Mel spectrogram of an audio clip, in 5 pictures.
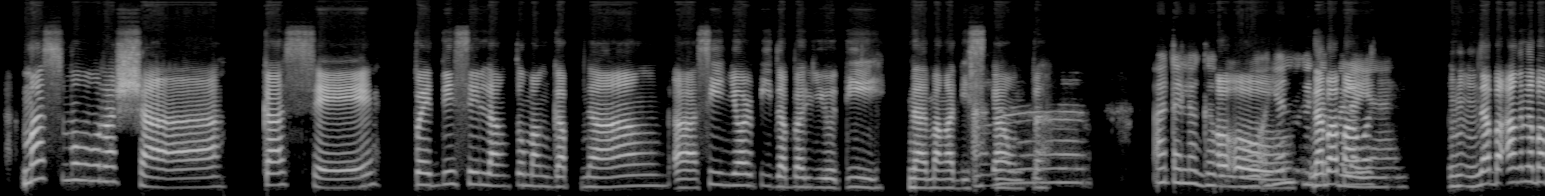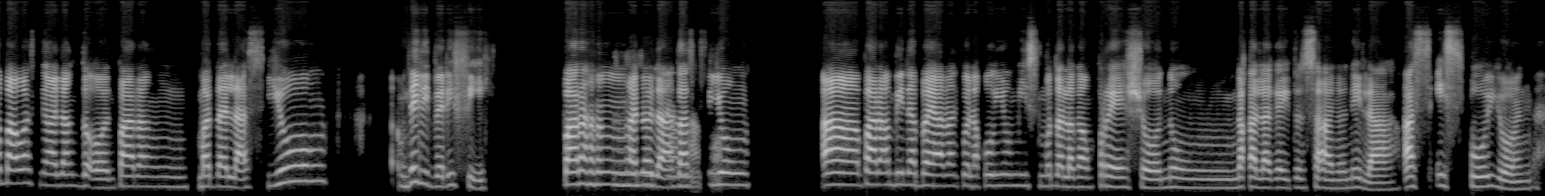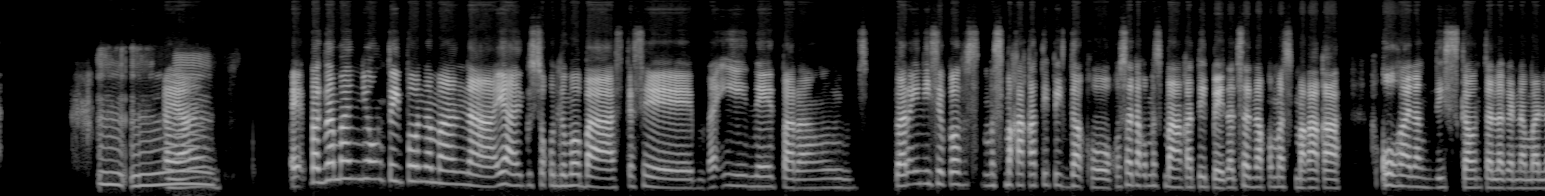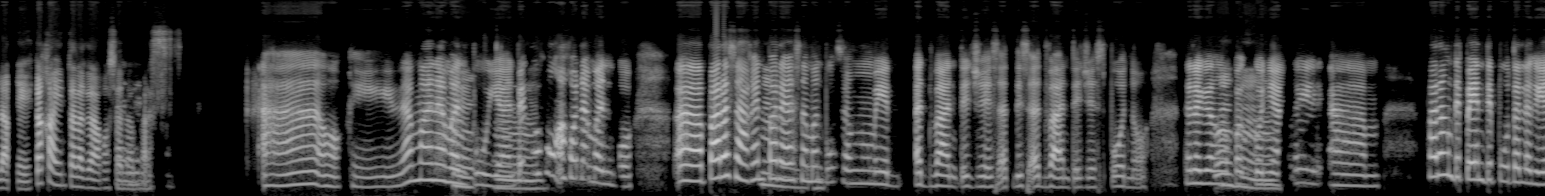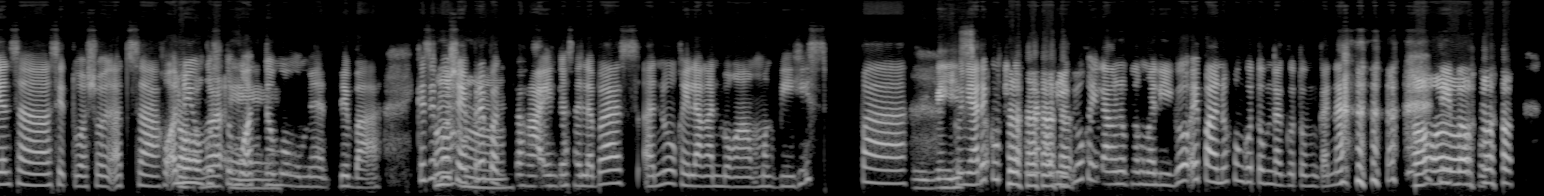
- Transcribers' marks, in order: other noise; laughing while speaking: "Parang"; tapping; other background noise; laugh; laugh
- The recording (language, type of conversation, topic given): Filipino, unstructured, Ano ang opinyon mo sa pagkain sa labas kumpara sa pag-order ng pagkain para iuwi?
